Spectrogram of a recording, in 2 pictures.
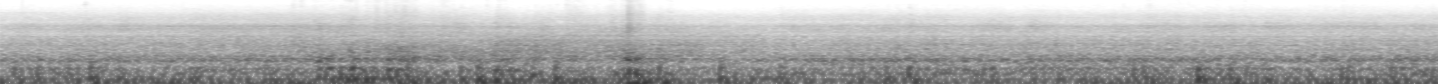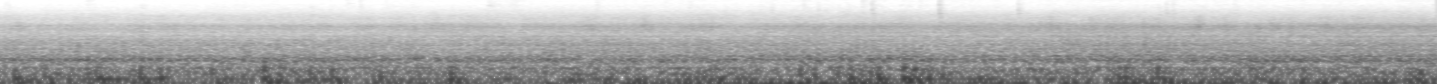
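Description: Passenger train running along the track, heard from inside the carriage: a steady low rumble of wheels on rails, with one sharp knock about six seconds in.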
